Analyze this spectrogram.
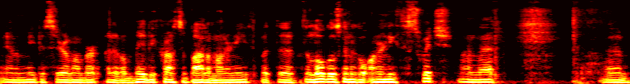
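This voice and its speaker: A man with an Irish accent talks at a very fast pace and a fairly low pitch. His tone is dark and mellow, and somewhat breathy. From Ireland. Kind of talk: casual product review to camera.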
